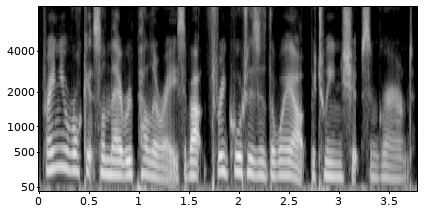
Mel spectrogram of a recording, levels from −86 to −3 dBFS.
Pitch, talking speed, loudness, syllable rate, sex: 185 Hz, 285 wpm, -19 LUFS, 6.4 syllables/s, female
